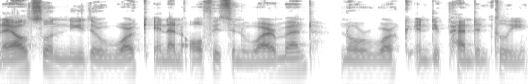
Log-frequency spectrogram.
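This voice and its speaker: A man with a non-native accent and a medium pitch talks at a moderate pace, recorded very cleanly with a silent background and a dry, close sound with no echo. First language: not English. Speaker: co-op student. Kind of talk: class presentation. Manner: formal.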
